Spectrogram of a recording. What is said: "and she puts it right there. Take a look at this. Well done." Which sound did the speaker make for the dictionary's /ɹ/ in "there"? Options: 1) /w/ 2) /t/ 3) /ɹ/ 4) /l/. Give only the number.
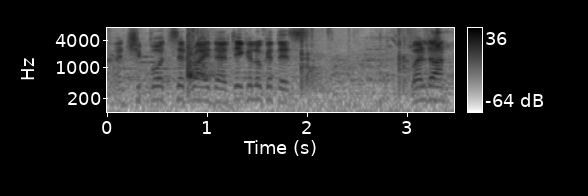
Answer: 4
